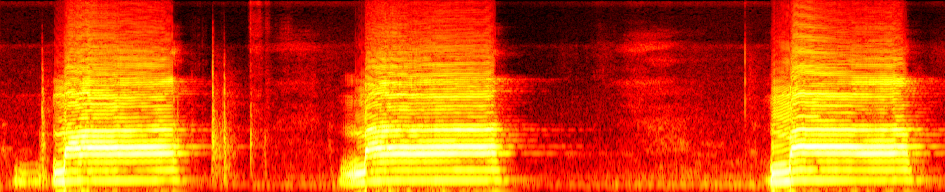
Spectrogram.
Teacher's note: ناک سے آواز نہیں آنی چاہیے، ناک سے آواز صرف غنہ کی آنی چاہیے اور یہاں غنہ نہیں ہے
